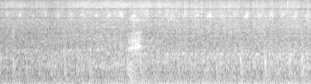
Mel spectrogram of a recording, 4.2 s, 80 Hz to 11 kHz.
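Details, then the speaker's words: 1969 Chevrolet C10 inline-six just started after nine months, struggling at idle; deep uneven idle with loose heavy knocks about three a second as the exhaust bangs against the body from a broken exhaust mount. "We got some major knocking or something going on. Something is not right. Oh, it's the exhaust. Knocking around down there."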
